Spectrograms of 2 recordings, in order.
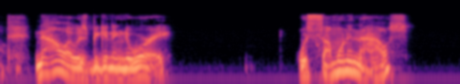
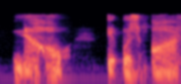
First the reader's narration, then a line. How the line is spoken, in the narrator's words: halfway whispered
